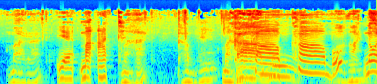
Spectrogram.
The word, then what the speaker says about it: Ka'bu: So the A is long, so car, and then a bo short. So it's Cabo. Marat. Yeah, Ma'at. Mahat. Kabu.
